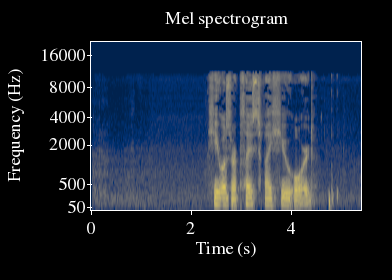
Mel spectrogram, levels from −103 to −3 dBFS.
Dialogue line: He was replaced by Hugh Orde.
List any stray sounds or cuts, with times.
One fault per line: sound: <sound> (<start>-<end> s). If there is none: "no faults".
no faults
